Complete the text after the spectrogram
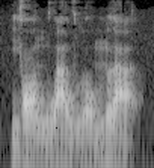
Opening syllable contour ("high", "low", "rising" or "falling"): low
